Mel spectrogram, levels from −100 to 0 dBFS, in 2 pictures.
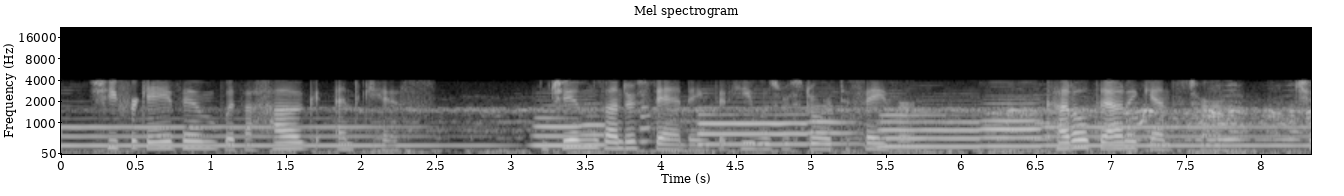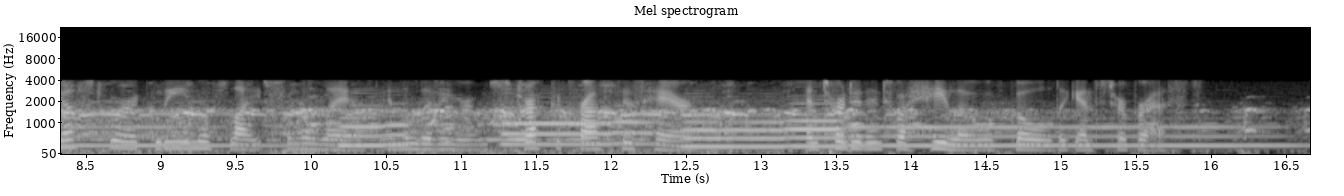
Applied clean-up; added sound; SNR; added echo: none; Wind instrument, woodwind instrument + Fowl; -2 dB; none.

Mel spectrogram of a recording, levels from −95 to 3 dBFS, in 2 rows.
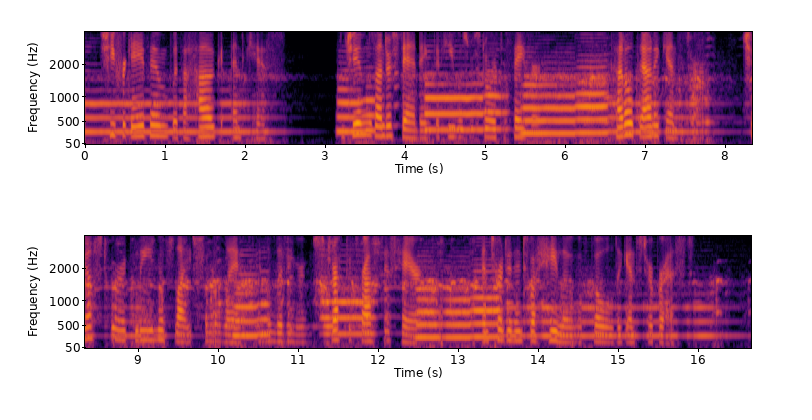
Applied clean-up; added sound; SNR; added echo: neural mask model RNNoise.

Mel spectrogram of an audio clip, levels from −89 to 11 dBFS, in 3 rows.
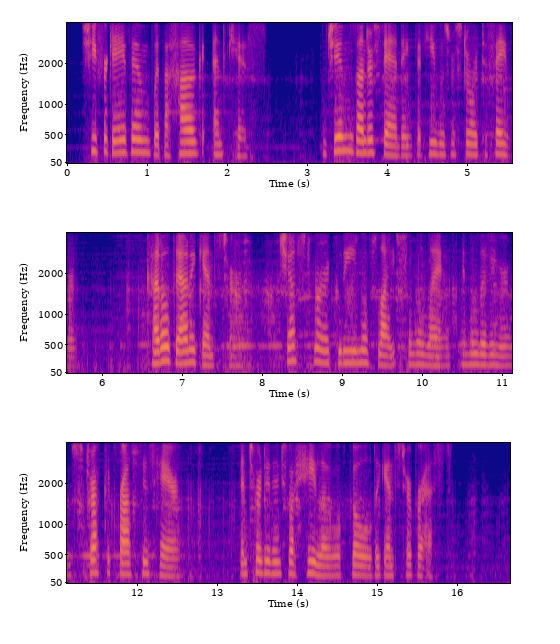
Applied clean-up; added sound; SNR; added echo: neural separator model SepFormer DNS4.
